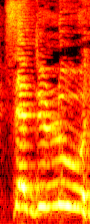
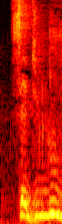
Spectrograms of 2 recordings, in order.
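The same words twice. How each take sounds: First: Slow laughing shout. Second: Said in the usual way. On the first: Acted. Hypes his own video. (crié lentement en riant)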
